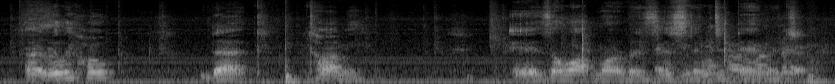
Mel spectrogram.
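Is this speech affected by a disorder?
Yes: cerebral palsy.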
